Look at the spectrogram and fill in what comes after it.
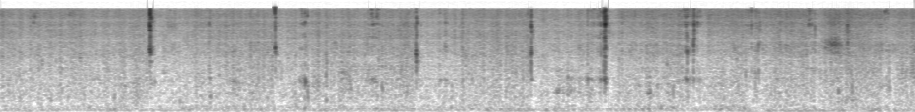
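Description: Crisp bites and open-mouthed chewing of green ambarella (June plum) slices with chili salt, giving sharp crunches about once a second.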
